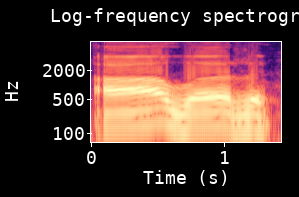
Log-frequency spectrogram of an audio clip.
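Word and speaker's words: hour: तो ए लगाना चाहिए लेकिन देखिए दोस्तों जसे जब हम इसे प्रोनाउंस करते हैं तो उसे क्या पढ़ते हैं इसे पढ़ते हैं आवर और यहां देखिए सबसे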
